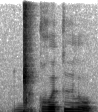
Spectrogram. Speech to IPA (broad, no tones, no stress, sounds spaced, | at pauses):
ɡ͡ǁ ə̤ k ʁʷ ɛ k ɨ l o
